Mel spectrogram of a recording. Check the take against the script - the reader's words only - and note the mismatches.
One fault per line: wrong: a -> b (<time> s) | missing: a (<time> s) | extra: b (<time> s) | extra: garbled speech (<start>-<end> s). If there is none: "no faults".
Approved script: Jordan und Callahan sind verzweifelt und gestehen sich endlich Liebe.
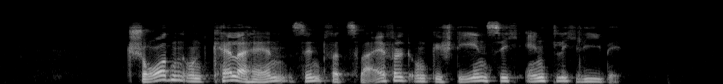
no faults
